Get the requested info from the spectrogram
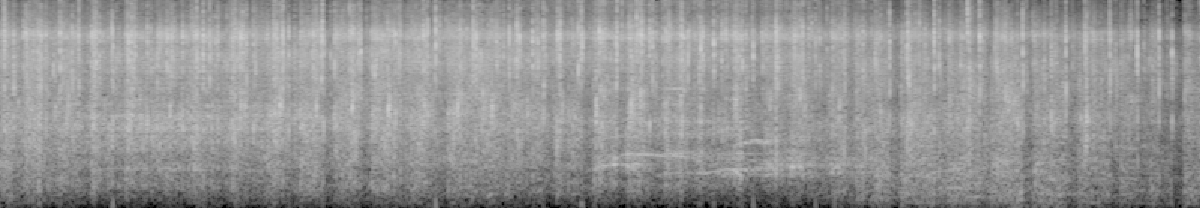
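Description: Audience applauding steadily during a curtain call, with a few faint voices rising over the clapping about five seconds in.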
